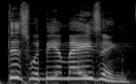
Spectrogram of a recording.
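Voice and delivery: the optimistic half of his brain cheering; eager inner voice. Retold or imitated. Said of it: "these two little parts of my brain".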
